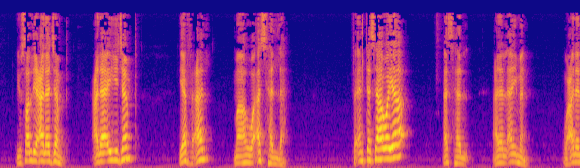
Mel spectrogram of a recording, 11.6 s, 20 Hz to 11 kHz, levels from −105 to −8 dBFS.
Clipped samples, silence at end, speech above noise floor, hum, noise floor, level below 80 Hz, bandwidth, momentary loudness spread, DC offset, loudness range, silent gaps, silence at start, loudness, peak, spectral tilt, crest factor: under 0.1%; 0 s; 43 dB; none; -61 dBFS; -56 dBFS; 8.8 kHz; 16 LU; under 0.1%; 7 LU; none; 0.35 s; -19 LUFS; -2 dBFS; -4.5 dB/octave; 20 dB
